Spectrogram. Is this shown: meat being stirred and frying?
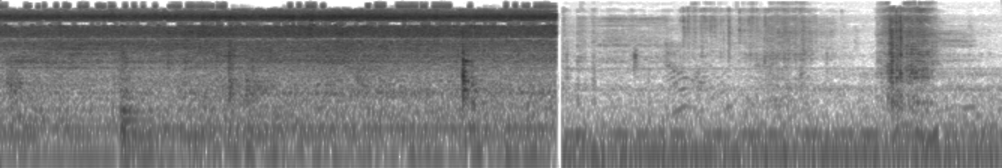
yes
